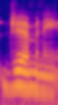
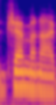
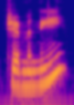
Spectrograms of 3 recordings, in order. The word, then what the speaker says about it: Gemini: program, and it is actually supposed to be pronounced Gemini, although you will hear oftentimes in documentaries and even astronauts themselves talking about the Gemini program.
